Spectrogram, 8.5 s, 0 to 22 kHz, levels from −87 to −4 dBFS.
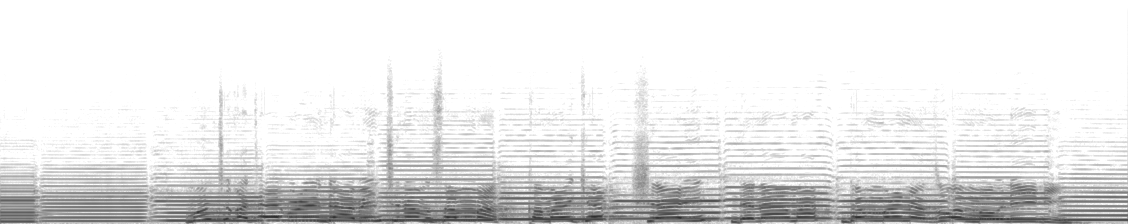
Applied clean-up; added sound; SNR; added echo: none; Bowed string instrument; 2 dB; none.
